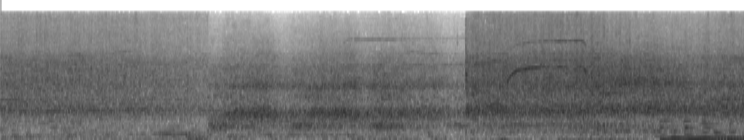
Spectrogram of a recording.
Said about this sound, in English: For tonight's ceremonial first pitch, and please welcome the President of the United States. Walked out on the field, and I mean, the energy and the crowd and the noise was really, really powerful.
